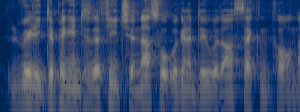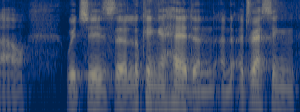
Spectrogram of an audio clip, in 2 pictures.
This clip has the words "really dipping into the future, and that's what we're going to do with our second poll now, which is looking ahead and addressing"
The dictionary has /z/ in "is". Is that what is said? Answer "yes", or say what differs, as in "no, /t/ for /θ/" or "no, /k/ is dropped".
yes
